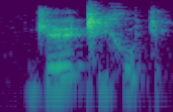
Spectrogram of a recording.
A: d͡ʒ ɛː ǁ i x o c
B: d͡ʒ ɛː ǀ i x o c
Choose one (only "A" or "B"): A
